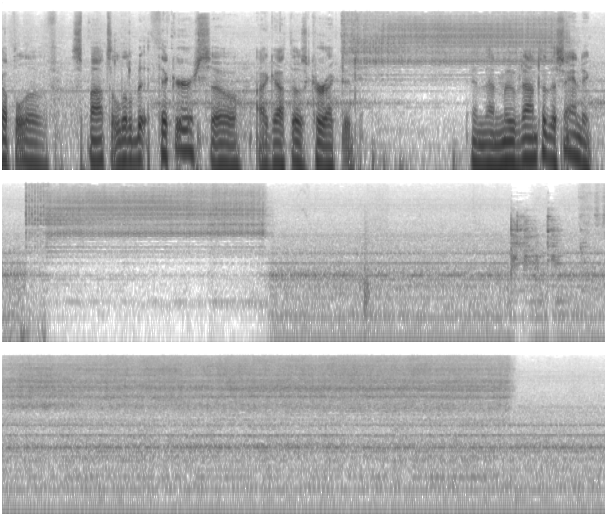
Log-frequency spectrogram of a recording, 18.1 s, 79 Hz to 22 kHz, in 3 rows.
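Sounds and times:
sandpaper hissing on spinning wood: 3.4 - 5.7, 6.3 - 8.7, 11.9 - 17.2.

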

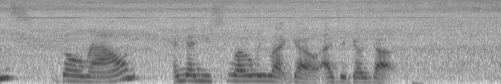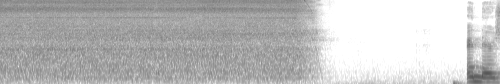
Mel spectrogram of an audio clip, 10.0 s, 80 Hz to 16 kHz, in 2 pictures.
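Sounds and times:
hair styler blowing air: 0.0 - 8.3.

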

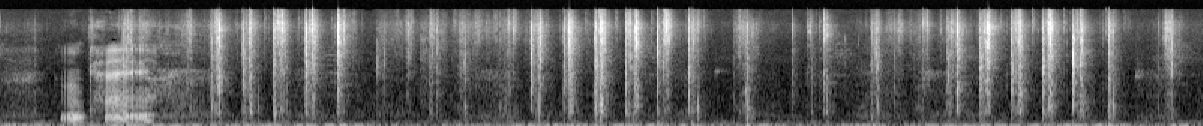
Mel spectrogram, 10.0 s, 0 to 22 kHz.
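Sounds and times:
cards shuffling: 1.0 - 10.0.

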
